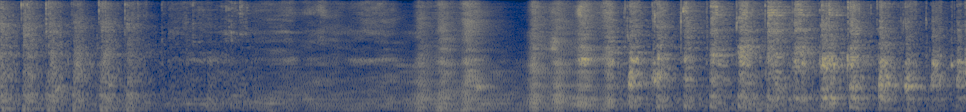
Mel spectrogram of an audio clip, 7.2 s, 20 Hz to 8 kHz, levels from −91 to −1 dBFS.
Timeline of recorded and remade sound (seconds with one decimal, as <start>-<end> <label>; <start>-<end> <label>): 0.0-1.9 recorded; 1.9-4.6 remade; 4.6-7.2 recorded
